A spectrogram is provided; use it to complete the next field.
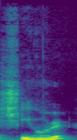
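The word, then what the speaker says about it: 시월: শিবর শিবল কিন্তু এটাকে এই ফবিটা এখানে উচ্চারণ হবে না এখানে হবে শিওর শিওর আবার এখানে শিব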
